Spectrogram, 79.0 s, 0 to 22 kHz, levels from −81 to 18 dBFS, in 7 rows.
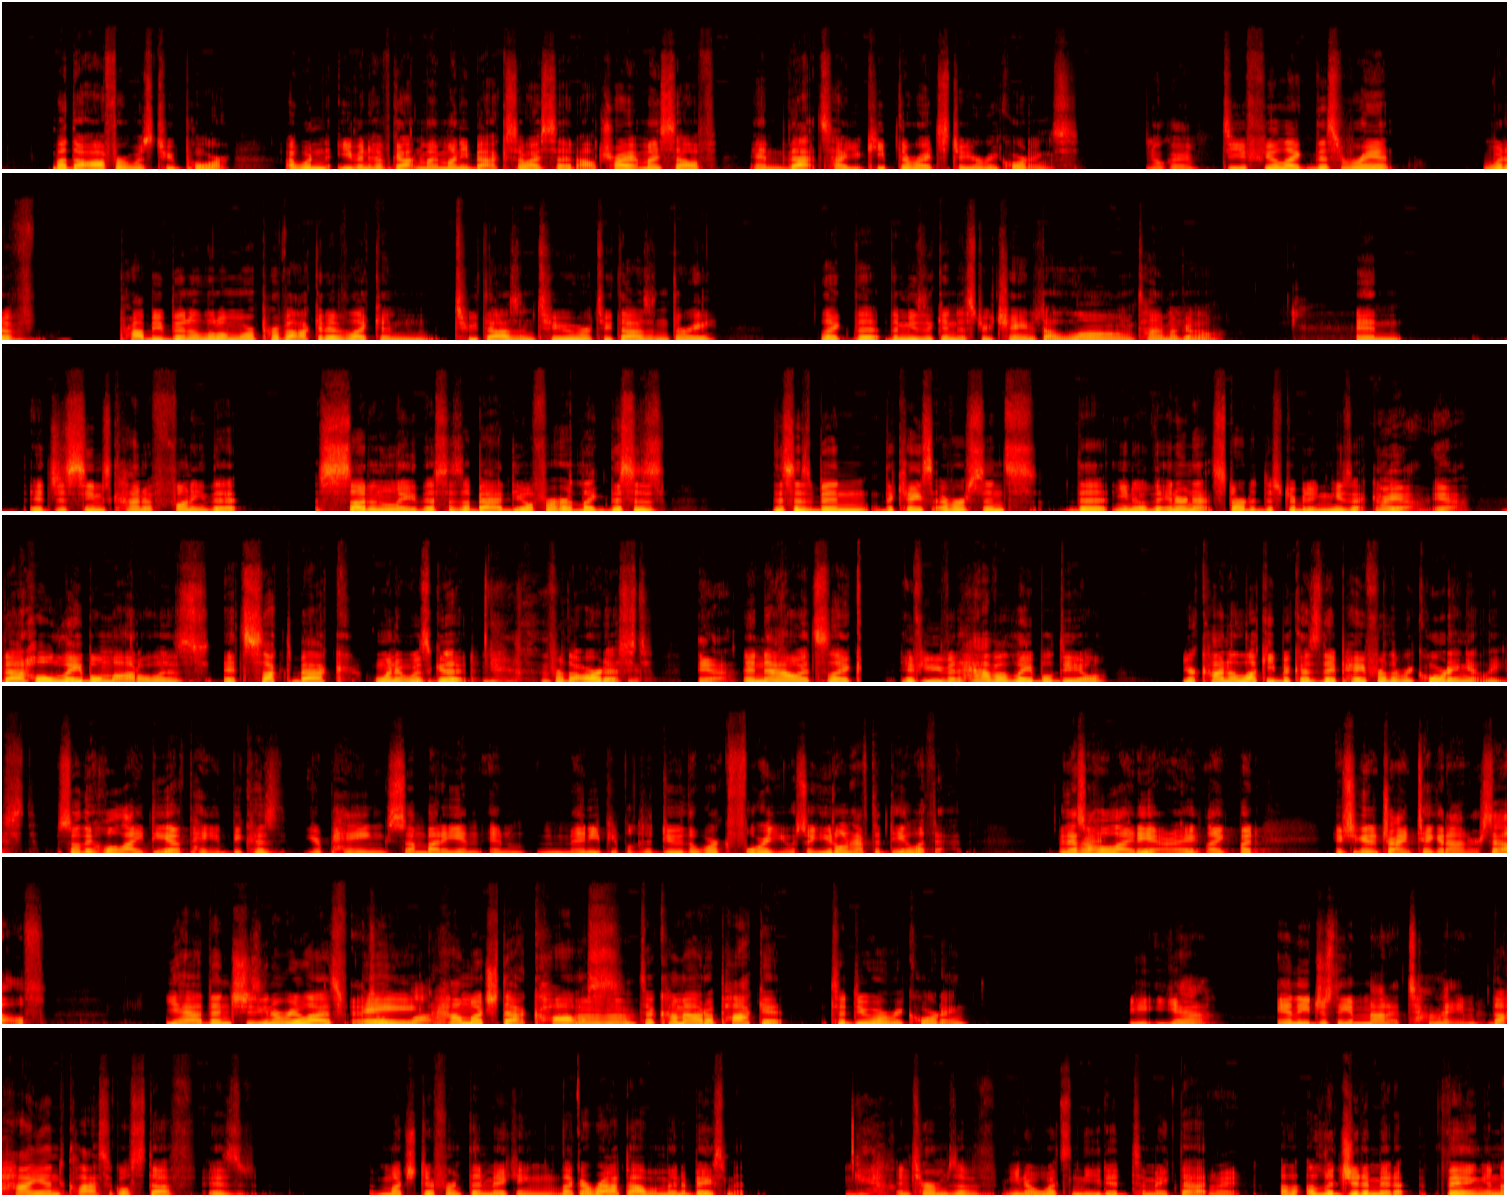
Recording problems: abrupt cut into speech; at the end

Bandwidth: 18.5 kHz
